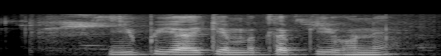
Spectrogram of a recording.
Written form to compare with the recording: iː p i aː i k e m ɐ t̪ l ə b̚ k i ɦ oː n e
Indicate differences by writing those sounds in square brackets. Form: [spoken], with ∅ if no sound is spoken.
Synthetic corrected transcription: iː p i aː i k e m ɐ t̪ l ə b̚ k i ɦ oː n e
